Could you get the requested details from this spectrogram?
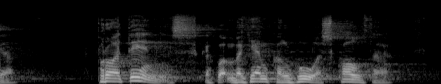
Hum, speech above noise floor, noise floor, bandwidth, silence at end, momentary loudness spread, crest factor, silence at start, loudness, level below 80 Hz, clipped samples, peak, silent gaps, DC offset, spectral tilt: none; 38 dB; -65 dBFS; 12 kHz; 0.5 s; 13 LU; 18 dB; 0 s; -28 LUFS; -56 dBFS; under 0.1%; -12 dBFS; none; under 0.1%; -6 dB/octave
